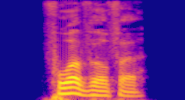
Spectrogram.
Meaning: first/third-person singular dependent subjunctive II of vorwerfen
- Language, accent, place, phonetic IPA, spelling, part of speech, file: German, Germany, Berlin, [ˈfoːɐ̯ˌvʏʁfə], vorwürfe, verb, De-vorwürfe.ogg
